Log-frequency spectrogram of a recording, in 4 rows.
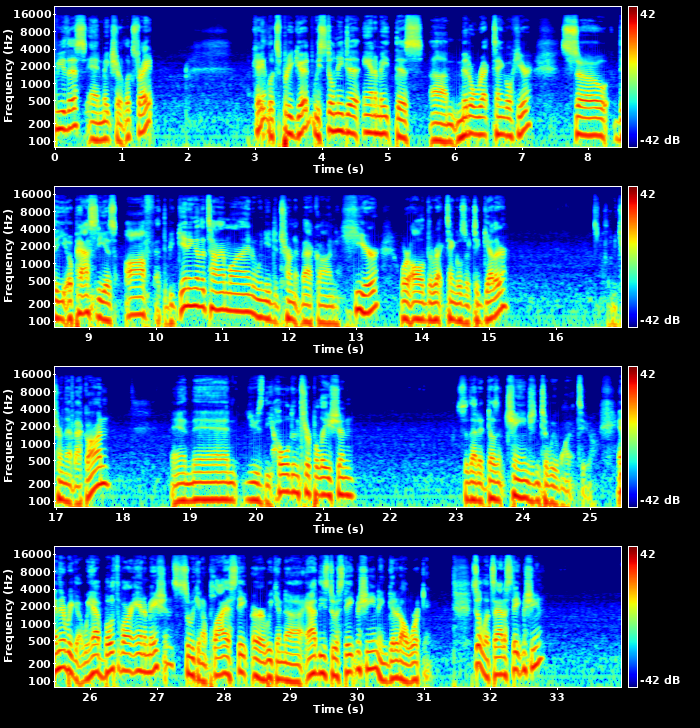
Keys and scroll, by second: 0.7 space, 2.6 space, 16.5-17.4 typing, 22.9 space.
